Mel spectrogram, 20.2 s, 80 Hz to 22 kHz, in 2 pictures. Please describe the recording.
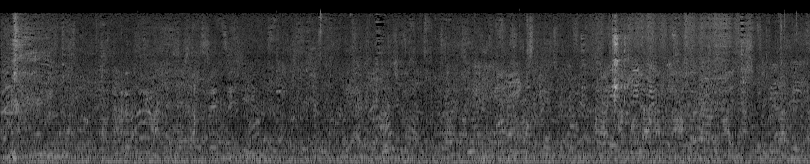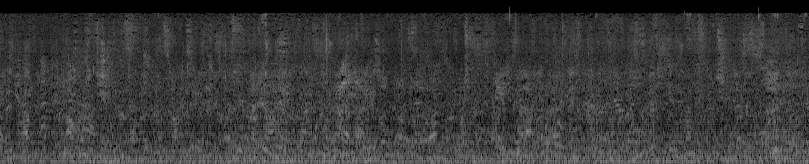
People in a cafe, pretty noisy. Loops.
Recorded on a Tascam DR-07 Mk II.
ambient, cafe, field-recording, noise, people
